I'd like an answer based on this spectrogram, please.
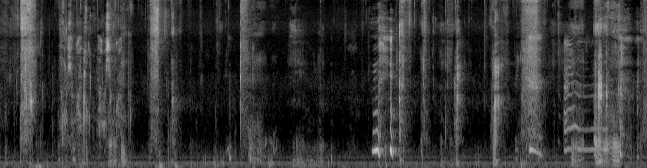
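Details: French Bulldog making funny noises: scattered snuffling grunts and snorts, then a few short, high whining squeals toward the end, with a person talking over much of it.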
